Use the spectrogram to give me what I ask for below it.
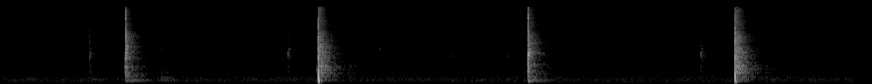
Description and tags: Lightswitch On Off
Turning a light switch on and off.
flip, light, switch, switched, switches, switching, turned, turns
